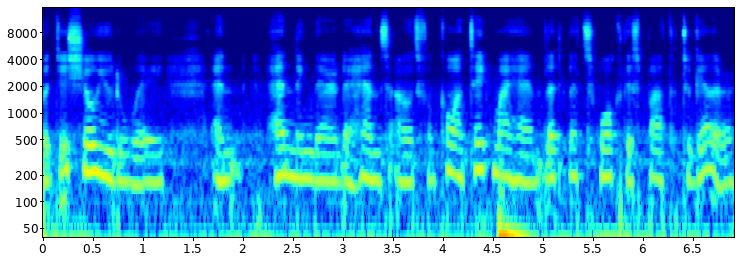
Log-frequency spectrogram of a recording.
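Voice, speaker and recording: A woman with a non-native accent speaks at a fairly slow pace, her voice somewhat breathy with a dark, mellow tone. Her pitch is fairly low and varies in an ordinary way. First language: not English. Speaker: vlogger. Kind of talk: casual chat. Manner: halting.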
